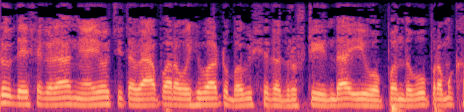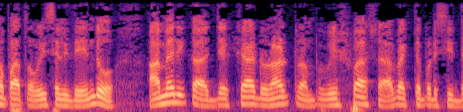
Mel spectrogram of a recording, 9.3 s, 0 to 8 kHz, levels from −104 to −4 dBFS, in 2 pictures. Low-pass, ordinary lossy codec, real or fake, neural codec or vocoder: 7.2 kHz; none; real; none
